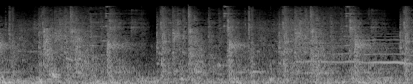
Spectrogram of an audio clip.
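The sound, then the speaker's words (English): A clothes dryer door thuds shut and the machine starts, giving a steady rumble with a few scattered clunks and thumps over about four seconds. “I'm going to turn the dryer on.”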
